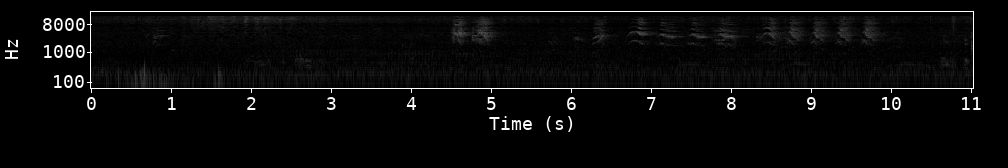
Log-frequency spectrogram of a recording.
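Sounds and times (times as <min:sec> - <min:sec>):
birds chirping: 0:00.6 - 0:11.0.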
